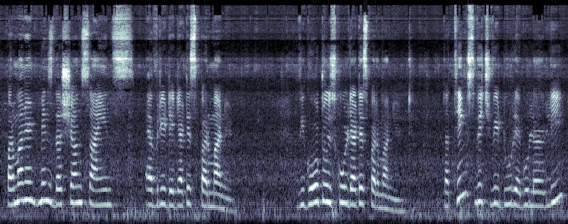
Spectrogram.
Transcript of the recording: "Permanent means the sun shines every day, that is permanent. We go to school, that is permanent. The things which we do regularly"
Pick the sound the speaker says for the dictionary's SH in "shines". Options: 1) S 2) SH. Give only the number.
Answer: 1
